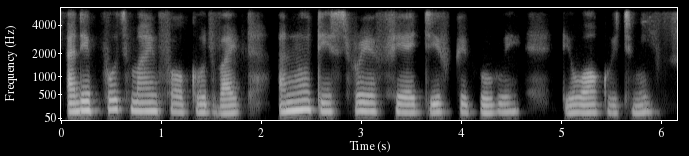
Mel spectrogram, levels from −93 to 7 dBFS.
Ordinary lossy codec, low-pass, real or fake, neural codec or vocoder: Opus, 24 kbps; 5.4 kHz; fake; codec, 24 kHz, 0.9 kbps, WavTokenizer, large speech release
